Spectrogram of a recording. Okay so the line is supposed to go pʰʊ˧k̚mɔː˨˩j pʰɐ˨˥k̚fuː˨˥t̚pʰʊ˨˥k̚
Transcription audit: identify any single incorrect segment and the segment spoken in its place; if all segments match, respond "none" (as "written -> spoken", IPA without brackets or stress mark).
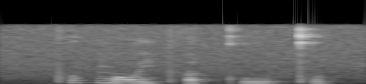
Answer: f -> pʰ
